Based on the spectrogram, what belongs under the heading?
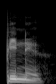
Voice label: "Pinw", apatani

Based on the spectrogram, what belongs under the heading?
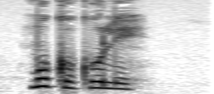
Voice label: "muku kuli", Apatani

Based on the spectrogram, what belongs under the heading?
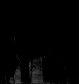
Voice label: "dokor" Biak

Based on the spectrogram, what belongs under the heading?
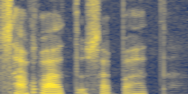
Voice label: "sapatu", Wamesa

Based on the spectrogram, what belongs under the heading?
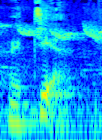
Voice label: "betia" louse; animals

